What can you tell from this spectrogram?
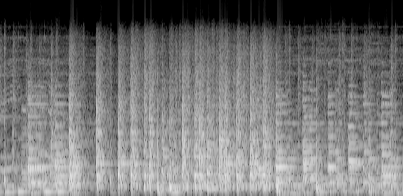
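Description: Jazz quartet recording with the drum kit to the fore: a dense run of drum and cymbal strokes starts about a second and a half in and lasts some four seconds, over bass notes and held melody notes.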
